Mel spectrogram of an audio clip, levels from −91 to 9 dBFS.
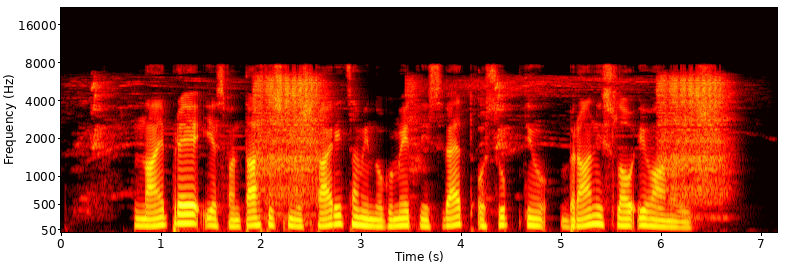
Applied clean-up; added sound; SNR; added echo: classical method log-MMSE.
